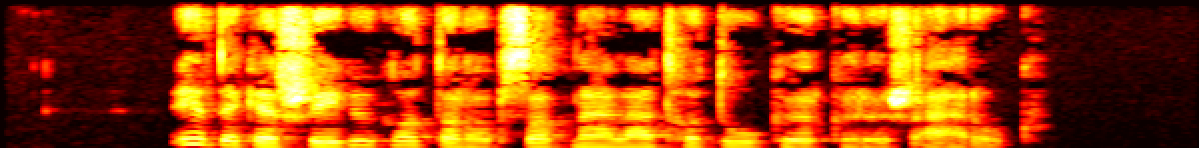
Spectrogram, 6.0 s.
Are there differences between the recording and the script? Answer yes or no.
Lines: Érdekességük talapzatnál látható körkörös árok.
yes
